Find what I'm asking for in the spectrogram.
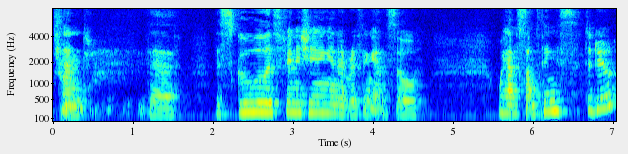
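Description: Pausing long and often, a woman with a Swedish accent speaks with lively intonation. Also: medium pitch for a woman, fairly slow pace. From Sweden. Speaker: yarn dyer and shop owner; co-host. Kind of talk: casual chat.

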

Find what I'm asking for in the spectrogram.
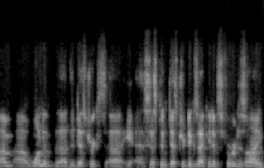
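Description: Vocal fry runs through a man's fairly high-pitched voice as he speaks at a fairly quick pace. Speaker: transportation agency engineer. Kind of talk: presentation. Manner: halting, many repetitions.

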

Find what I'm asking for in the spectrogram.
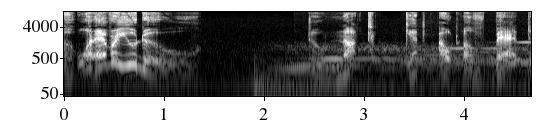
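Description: A man speaks in a put-on character voice over clear music in the background. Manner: soothing, theatrical.

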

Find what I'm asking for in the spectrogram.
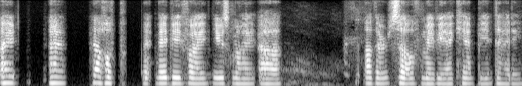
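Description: A man's fairly low put-on character voice at a moderate pace, broken by long, frequent pauses. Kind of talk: in-game voice chat role play. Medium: role play. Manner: polite, hesitant, stammering.

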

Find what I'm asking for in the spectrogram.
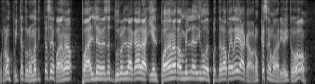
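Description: Against a quiet background, a man talks very fast with hardly any pauses, his high voice showing ordinary pitch variation. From Puerto Rico. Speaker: podcast host. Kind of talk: casual chat. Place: home room. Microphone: studio mic.

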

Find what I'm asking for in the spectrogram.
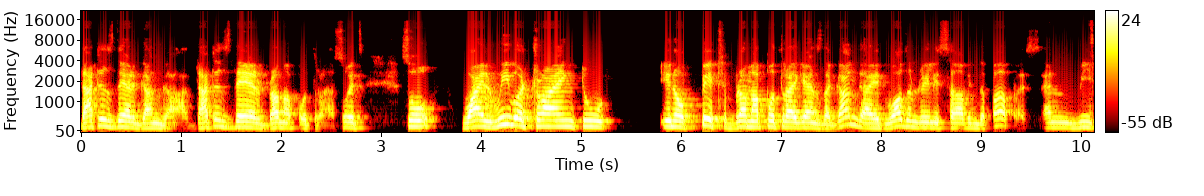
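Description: A moderate pace against a quiet background. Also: man. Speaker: moderator introducing a panel. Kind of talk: panel introduction. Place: home room. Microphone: video call.

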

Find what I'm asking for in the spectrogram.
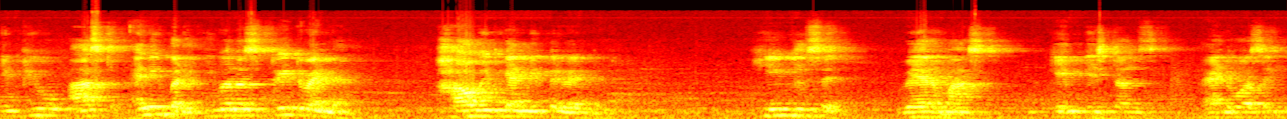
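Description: Speaking with an Indian accent, a man uses a fairly high pitch and ordinary pitch variation at a fairly slow pace with long, frequent pauses, with audible room echo and light background noise. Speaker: doctor / conference speaker. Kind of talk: conference speech. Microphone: podium.

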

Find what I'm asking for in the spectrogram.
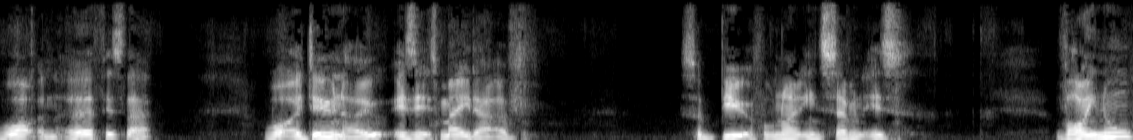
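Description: Against a quiet background with a dry sound and no echo, a man with a southern English accent speaks at a very slow pace with long, frequent pauses. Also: fairly high pitch for a man. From southern England, Oxfordshire; southern England. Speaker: YouTuber. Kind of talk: unboxing video monologue. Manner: animated. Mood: curious, enthusiastic. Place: workshop. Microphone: phone near.

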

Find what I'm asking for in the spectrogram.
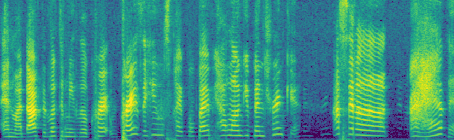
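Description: A woman's raised, projected voice, high pitch and bright, sharp tone, at a very fast pace with ordinary pitch variation and big swings in loudness, in a dry sound with no echo. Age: 40s. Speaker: guest living with lupus. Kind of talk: casual chat. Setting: studio. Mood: animated storytelling. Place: studio. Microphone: headset.

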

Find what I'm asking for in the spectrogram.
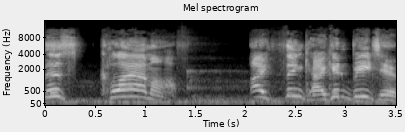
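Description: Over clear background noise, a man does a cartoonish character voice at an extremely high pitch and a very slow pace. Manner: polite, formal.

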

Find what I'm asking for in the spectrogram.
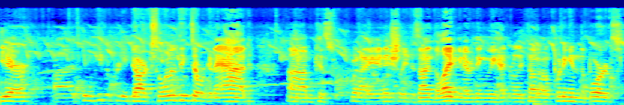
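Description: Over noticeable background noise, a man speaks very fast in a monotone, flat delivery. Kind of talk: casual vlog chat. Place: farm machine. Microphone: earbuds.

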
